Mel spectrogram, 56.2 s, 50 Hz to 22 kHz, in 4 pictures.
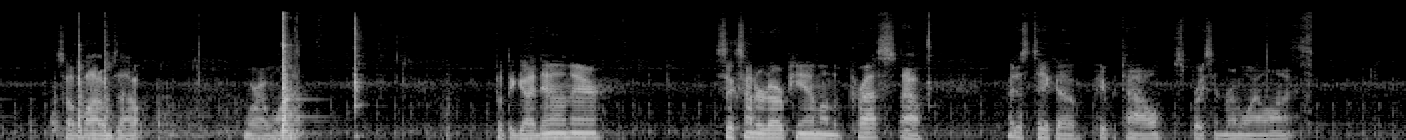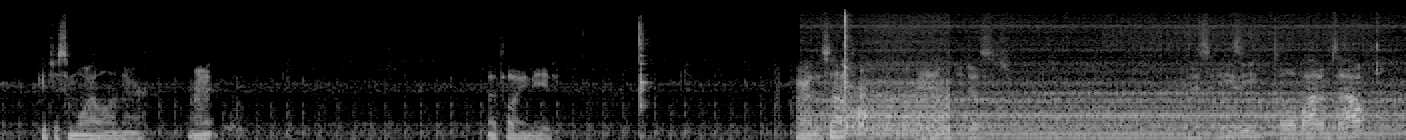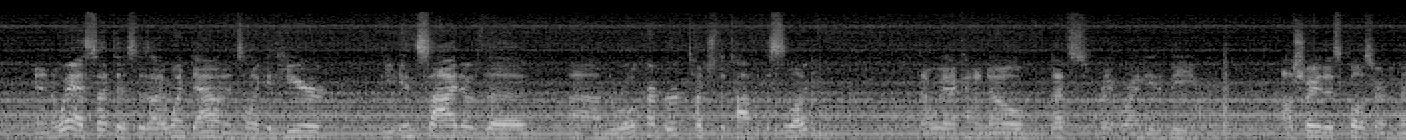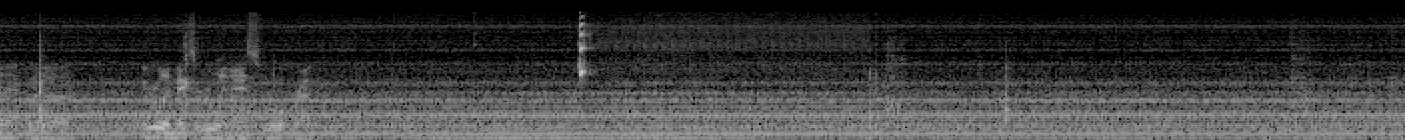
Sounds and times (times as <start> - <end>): Speech: 0.6 - 1.4, 2.4 - 3.0, 5.0 - 6.1, 7.2 - 9.3, 10.1 - 13.1, 14.4 - 16.3, 18.9 - 19.6, 22.0 - 24.2, 25.9 - 27.8, 28.4 - 36.4, 37.3 - 40.2, 40.9 - 43.0, 43.6 - 45.4.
